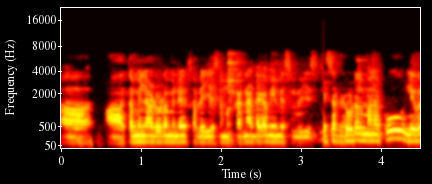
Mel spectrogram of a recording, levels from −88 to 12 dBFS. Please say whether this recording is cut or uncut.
cut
